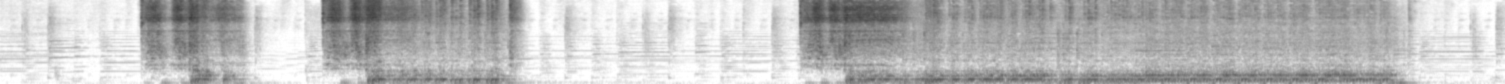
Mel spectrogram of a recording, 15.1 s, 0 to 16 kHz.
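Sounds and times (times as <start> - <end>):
motorcycle engine running: 1.4 - 2.6, 3.2 - 5.4, 8.0 - 14.2.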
